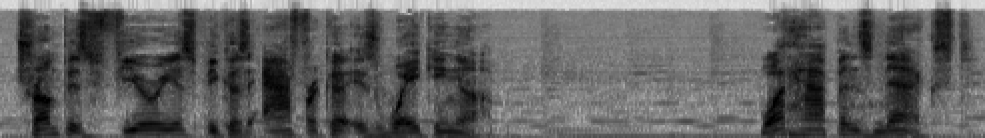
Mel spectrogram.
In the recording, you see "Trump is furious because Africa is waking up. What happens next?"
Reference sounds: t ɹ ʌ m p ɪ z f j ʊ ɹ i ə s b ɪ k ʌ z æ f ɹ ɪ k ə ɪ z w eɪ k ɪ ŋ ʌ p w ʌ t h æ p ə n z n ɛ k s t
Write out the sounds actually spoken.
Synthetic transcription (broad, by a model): t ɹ ʌ m p ɪ z f j ʊ ɹ i ə s b ɪ k ʌ z æ f ɹ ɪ k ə ɪ z w eɪ k ɪ ŋ ʌ p w ʌ t h æ p ə n z n ɛ k s t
